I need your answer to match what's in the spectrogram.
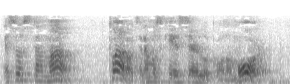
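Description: A man's voice: fairly high pitch, very animated, normal speed. A man preaching a sermon as a pastor, earnest and direct, sometimes acting out the voices he quotes. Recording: echoey, dull lo-fi room recording.

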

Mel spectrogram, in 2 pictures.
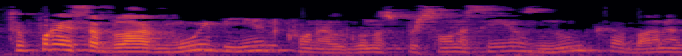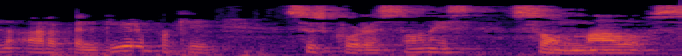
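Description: A man's voice: fairly high pitch, animated, normal speed, dull audio, slight background noise. A man preaching a sermon, teaching earnestly and asking his listeners rhetorical questions.

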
